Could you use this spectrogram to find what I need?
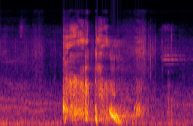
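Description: A man coughs into a microphone.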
